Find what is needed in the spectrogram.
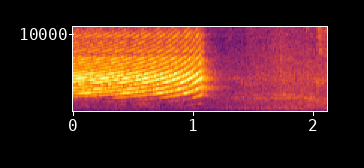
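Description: Electric bicycle's anti-theft alarm sounding: an electronic siren tone sweeping upward in pitch, which stops about a second in.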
